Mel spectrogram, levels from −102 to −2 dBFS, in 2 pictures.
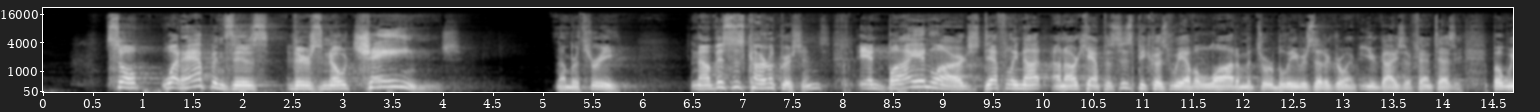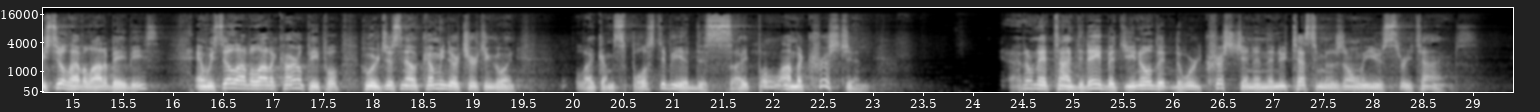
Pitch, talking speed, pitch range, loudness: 150 Hz, 195 wpm, 130-180 Hz, -18 LUFS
